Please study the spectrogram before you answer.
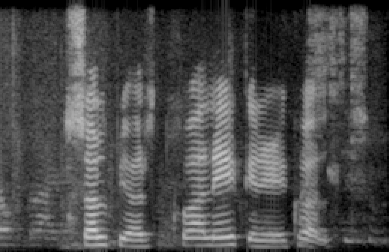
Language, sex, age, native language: Icelandic, male, 11, English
